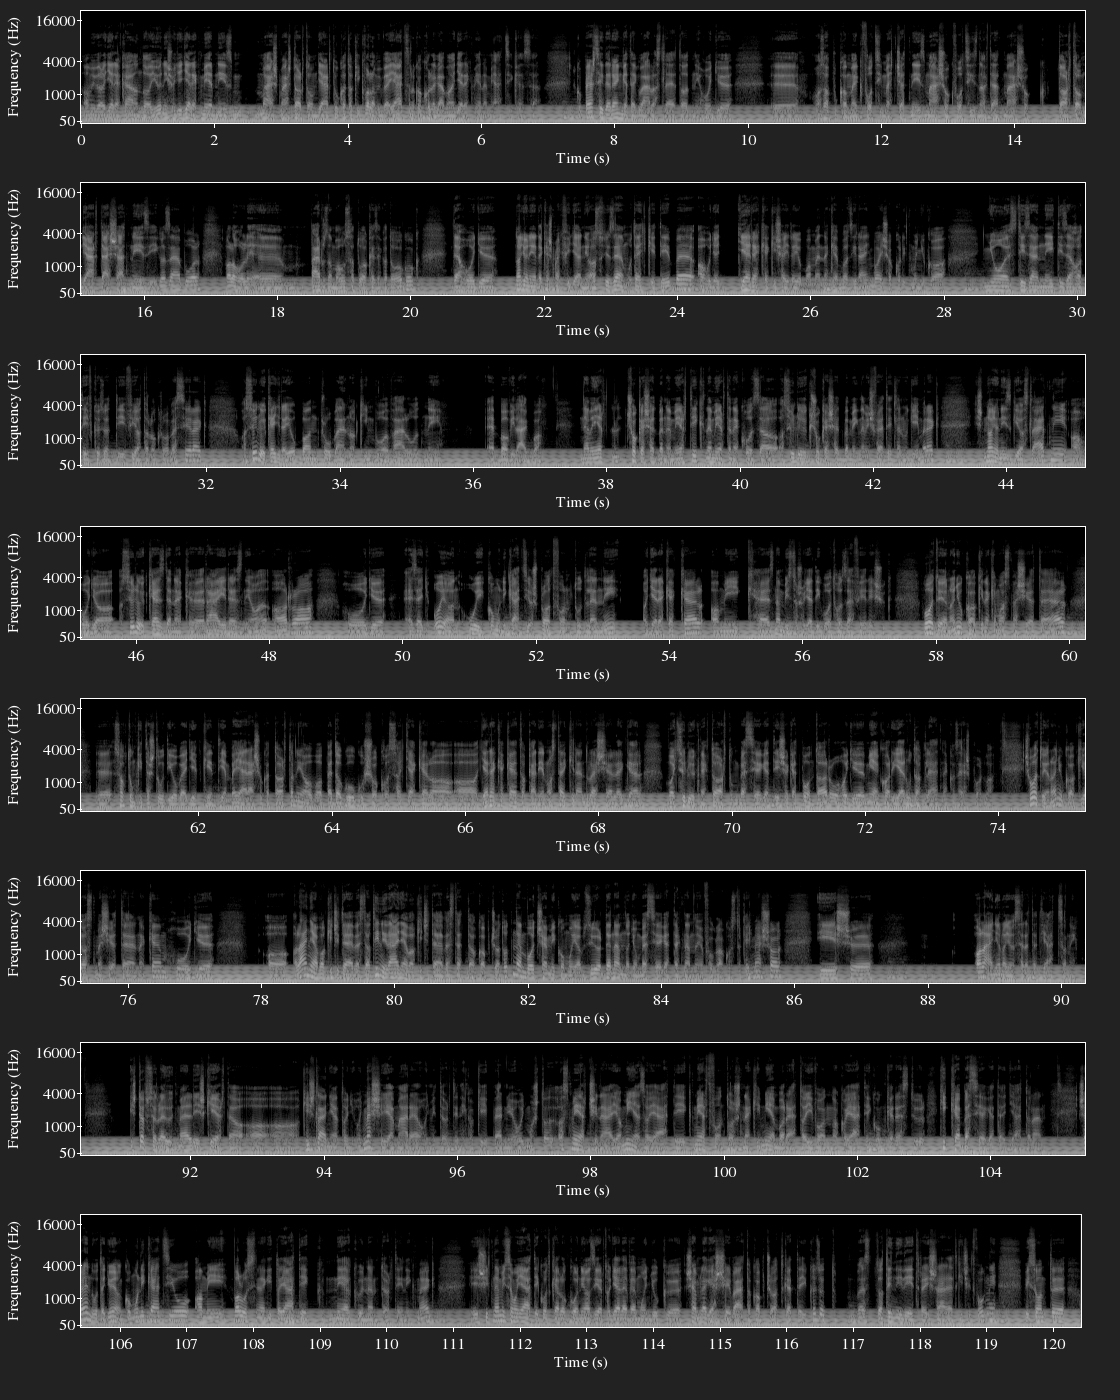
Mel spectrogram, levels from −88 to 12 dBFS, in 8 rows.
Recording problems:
electrical hum; loud; throughout; 60 Hz, 7 dB below the speech

